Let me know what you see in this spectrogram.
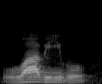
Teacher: واو کا مخرج ہے دونوں ہونٹوں کی گولائی۔ دونوں ہونٹوں کو اتنا گول کیجئے جتنا ہم یو کا تلفظ کرتے وقت ہونٹوں کی چونچ بنا کر گول کرتے ہیں، جیسے انگلش میں یو کہتے ہیں، یو۔ · جہاں ہمارے ہونٹ ٹھہرتے ہیں یہ جو گولائی ہے یہ واو کا مخرج بنتی ہے، یعنی دونوں ہونٹوں کو گول کر کے ناتمام ملانے سے واو ادا ہوتا ہے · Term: شفیہ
